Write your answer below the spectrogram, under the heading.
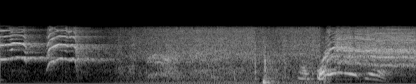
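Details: An excited, happy umbrella cockatoo on a kitchen floor indoors gives harsh, harmonic squawks: two rising-falling calls at the start, then a burst of rough screeches near the end, with a person speaking and faint background hiss.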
